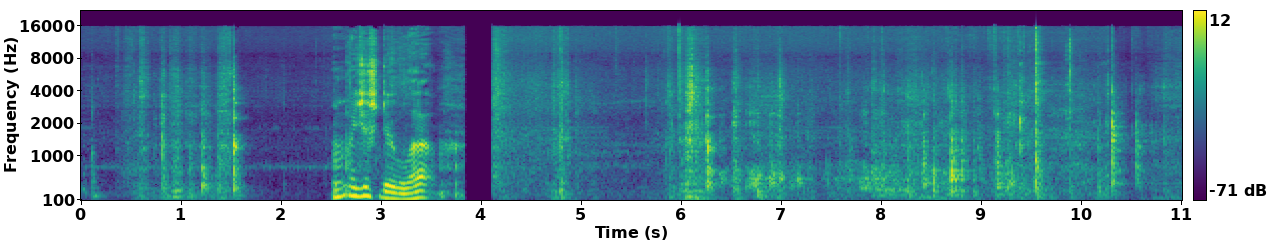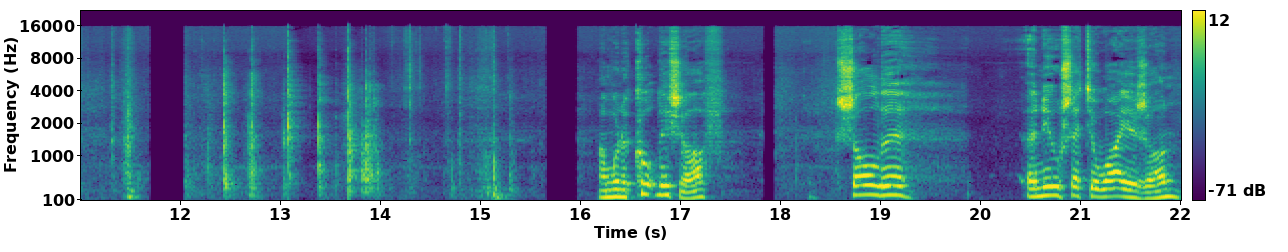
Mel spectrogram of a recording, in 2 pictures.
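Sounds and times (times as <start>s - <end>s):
wires rustling and scraping: 0.4s - 1.6s, 4.2s - 12.3s, 14.1s - 15.5s.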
